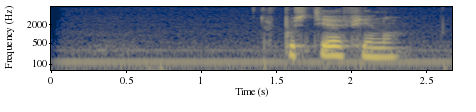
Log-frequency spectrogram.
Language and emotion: Russian, neutral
